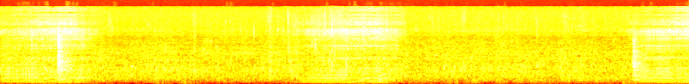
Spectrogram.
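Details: Snoring: breathy, rasping snores a few seconds apart, with a sharp snort at the start and end, in a quiet room.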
